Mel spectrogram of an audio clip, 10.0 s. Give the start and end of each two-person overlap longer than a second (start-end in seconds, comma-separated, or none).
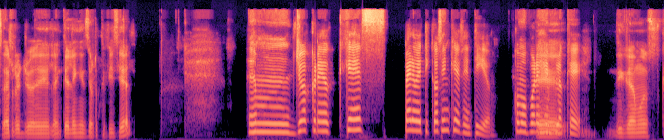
none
